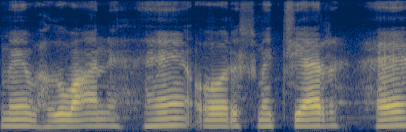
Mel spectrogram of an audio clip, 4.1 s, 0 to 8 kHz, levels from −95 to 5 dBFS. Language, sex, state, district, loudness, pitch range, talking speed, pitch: Hindi, male, Uttar Pradesh, Gorakhpur, -23 LUFS, 140-150 Hz, 105 wpm, 145 Hz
